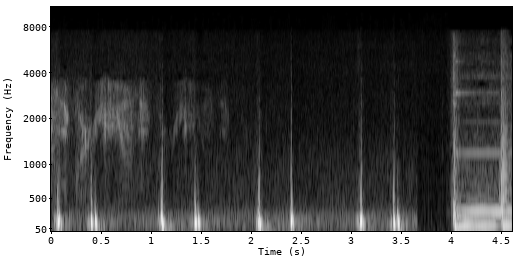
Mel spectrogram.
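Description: A heartbeat sound effect: four steady lub-dub double thumps about once per second, deep and prominent, followed by a short silence and then a sustained droning musical tone.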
